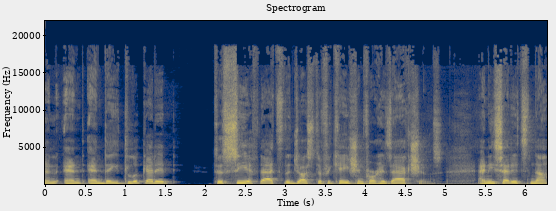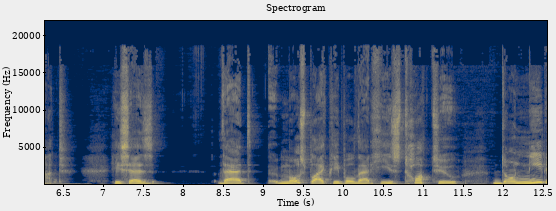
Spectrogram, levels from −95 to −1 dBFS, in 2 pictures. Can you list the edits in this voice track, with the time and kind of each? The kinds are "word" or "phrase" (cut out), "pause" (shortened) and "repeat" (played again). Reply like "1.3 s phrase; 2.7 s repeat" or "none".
none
